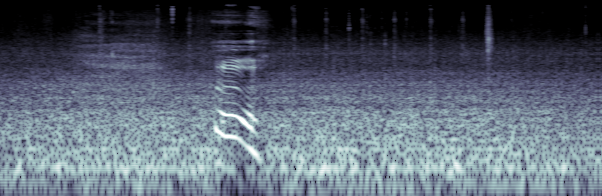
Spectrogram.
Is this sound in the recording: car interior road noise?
yes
